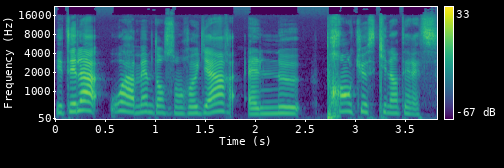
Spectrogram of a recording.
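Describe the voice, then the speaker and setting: Her pitch is high. This woman's recording is very clean, with a silent background. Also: dry, close sound with no echo. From France, Haute-Savoie. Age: 30s. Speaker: video game podcast guest. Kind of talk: casual chat.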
